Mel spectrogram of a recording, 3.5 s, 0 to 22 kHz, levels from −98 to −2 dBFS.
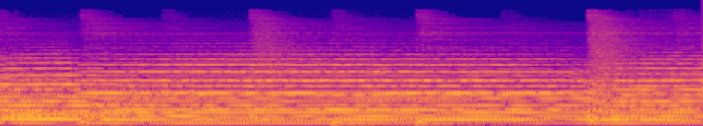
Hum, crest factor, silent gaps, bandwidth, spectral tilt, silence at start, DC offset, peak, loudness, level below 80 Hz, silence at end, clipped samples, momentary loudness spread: none; 14 dB; none; 15 kHz; -6.5 dB/octave; 0 s; under 0.1%; -8 dBFS; -20 LUFS; -50 dBFS; 0 s; under 0.1%; 3 LU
